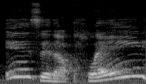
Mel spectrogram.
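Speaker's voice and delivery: high rising question; curious. Acted. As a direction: wonder aloud. Splat guessing in the sky.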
